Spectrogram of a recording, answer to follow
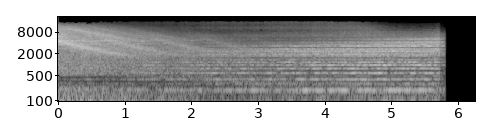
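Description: Electronic soundtrack music: a swoosh sweeping down in pitch over a held synth chord, which cuts off suddenly just before the end.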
